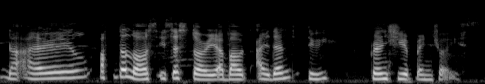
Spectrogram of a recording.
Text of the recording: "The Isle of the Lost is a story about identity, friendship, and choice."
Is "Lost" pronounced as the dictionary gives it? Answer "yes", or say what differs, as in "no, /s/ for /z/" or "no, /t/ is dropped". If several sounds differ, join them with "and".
no, /t/ is dropped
